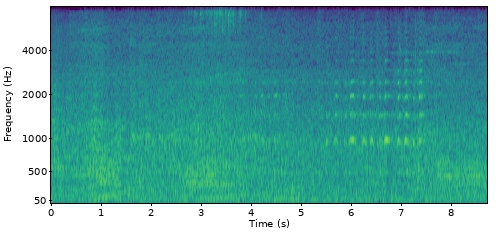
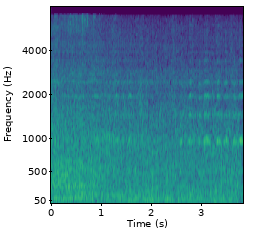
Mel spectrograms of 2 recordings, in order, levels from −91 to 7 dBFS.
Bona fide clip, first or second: first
